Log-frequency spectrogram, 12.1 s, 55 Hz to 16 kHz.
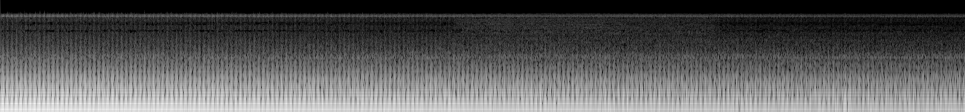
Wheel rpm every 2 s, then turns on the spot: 0, 0, 0, 0, 0, 0.
none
